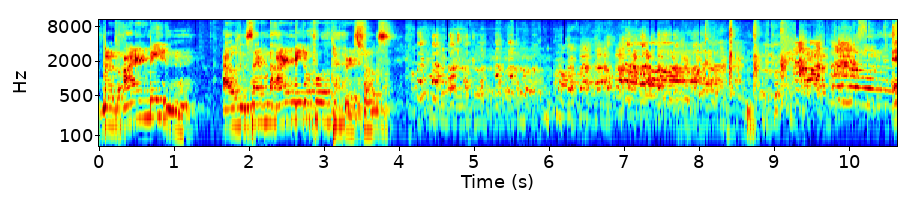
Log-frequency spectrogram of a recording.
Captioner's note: laughter and applause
